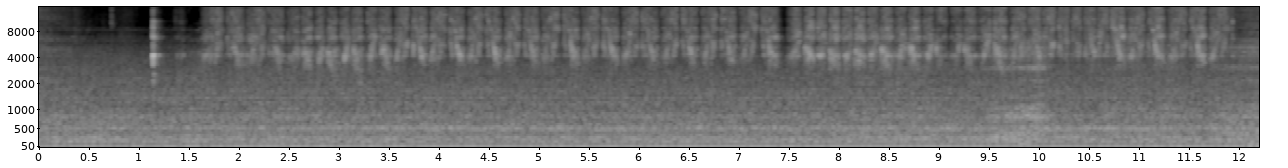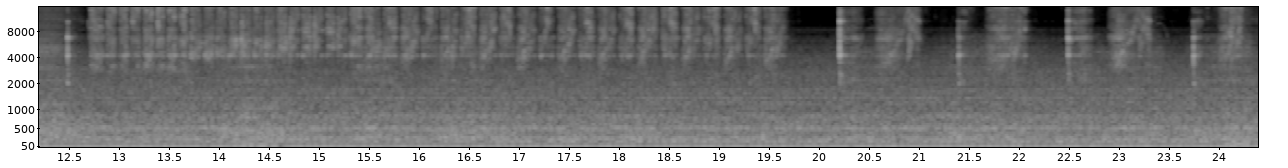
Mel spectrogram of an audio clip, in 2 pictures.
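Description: A razor's edge bevel being honed on a 400 grit stone gives a continuous close rasping scrape with a steady rhythm of back-and-forth strokes, alone and without talk.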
